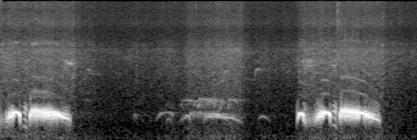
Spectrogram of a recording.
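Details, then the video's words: ['Decoy spotted dove calling to attract wild doves: a loud phrase of two quick coos and a drawn-out falling coo, a softer distant coo answering in between, then the loud phrase again.'] "Suara Pikat Burung Tekukur"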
